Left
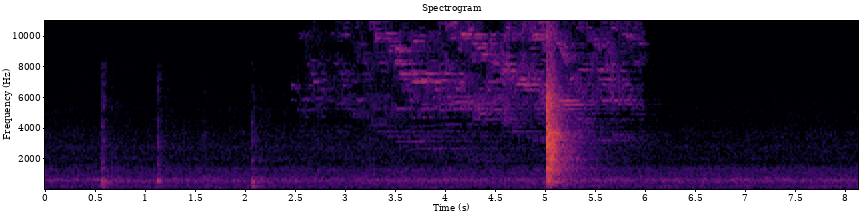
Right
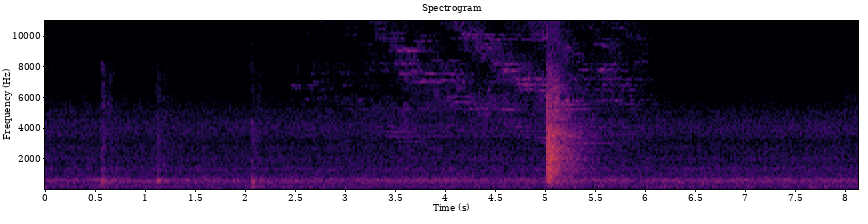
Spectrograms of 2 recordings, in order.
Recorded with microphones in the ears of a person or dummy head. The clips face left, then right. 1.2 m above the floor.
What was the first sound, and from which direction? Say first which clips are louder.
Running footsteps: even; 15° left (ahead or behind).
